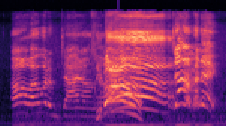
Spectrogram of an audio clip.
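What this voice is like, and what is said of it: Loud yelling. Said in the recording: “Sorry, that was loud. ... Why are you yelling”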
